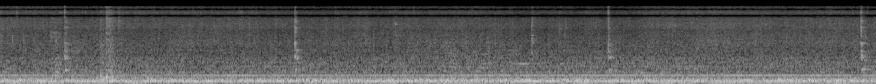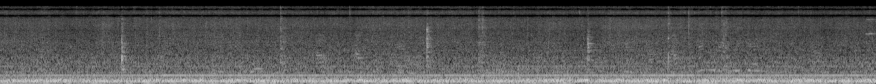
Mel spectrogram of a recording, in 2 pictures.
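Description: Oyster omelette frying on a flat griddle: a steady sizzle with occasional light clicks, over a steady low hum.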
